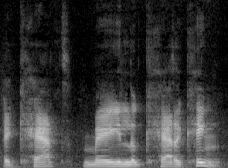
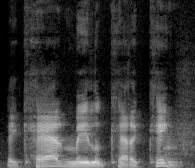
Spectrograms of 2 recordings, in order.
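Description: First: It is said slowly and carefully. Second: It is said at normal conversational speed.

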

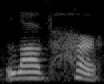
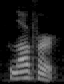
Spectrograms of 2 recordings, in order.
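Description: First: The h in her is clearly pronounced. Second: The h in her is dropped entirely. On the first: The speaker calls it wrong. "所以我们不读love her" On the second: The speaker calls it right. "也就是把辅音给省略了，直接读作lover"

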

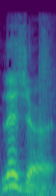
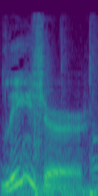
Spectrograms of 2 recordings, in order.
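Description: First: It is said with an Australian accent. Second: It is said with an American accent.

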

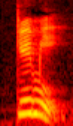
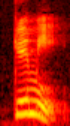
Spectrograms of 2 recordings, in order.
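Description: First: The v sound is dropped and words merge. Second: The same.

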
